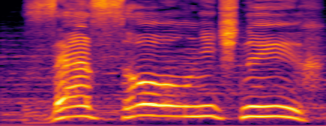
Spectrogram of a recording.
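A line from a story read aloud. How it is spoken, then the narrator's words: Crowd yelling. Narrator (Russian): заорали солдаты обеих армий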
